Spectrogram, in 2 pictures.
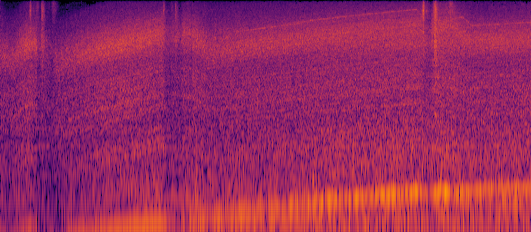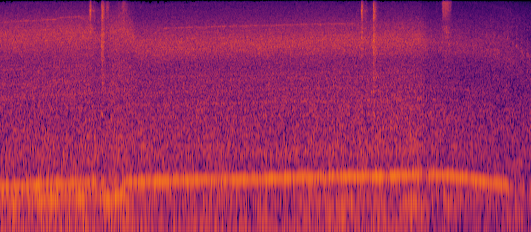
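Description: A bus engine hums and rises in pitch as the bus speeds up.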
